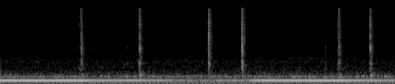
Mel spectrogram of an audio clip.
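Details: Lexus SC400 at idle: sharp, uneven ticks roughly every half second over a steady low hum, with vibration, louder with lights on; power steering already flushed; owner suspects alternator or transmission mount, unconfirmed.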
